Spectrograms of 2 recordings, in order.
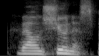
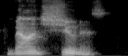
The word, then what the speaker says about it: Valanciunas: One, I like, and I always butcher his name, Valanciunas, but that's okay. Jonas. – See, Valanciunas.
